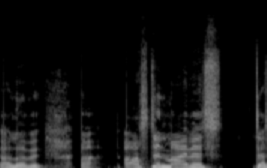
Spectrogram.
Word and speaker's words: Meives: Uh, Austin Mus.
